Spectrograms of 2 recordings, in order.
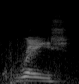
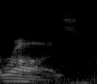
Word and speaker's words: Ra's: And yes, it is pronounced Raish, not Raz.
